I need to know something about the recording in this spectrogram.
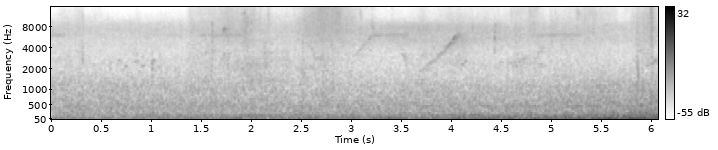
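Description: Footsteps swish through dry grass.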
